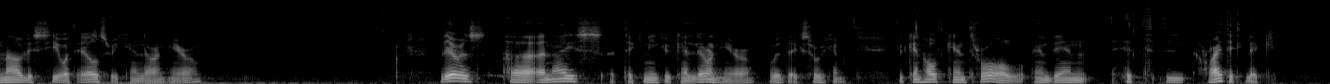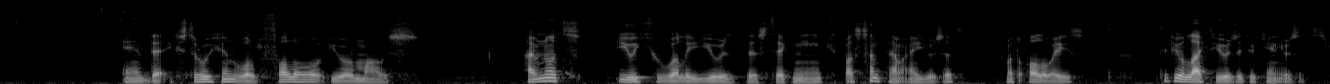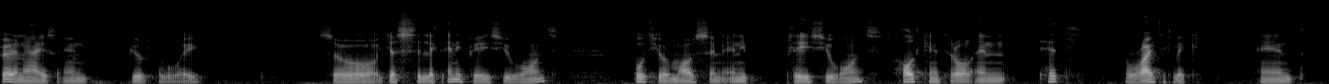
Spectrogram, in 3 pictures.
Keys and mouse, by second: 1.2 click, 1.8 middle click, 4.3 middle click, 5.3 middle click, 6.5-8.0 middle drag, 8.5 middle click, 9.0 shift+middle click, 9.5 middle click, 13.4 ctrl+right click, 14.3-14.9 ctrl+right drag, 15.5 ctrl+right click, 17.3 ctrl+right click, 17.9 ctrl+right click, 18.4 ctrl+right click, 19.7 ctrl+right click, 20.4 ctrl+right click, 21.7-23.6 middle drag, 24.4 click, 24.8-26.2 middle drag, 26.7 middle click, 28.3 click, 29.0 middle click, 30.3 middle click, 31.4 middle click, 32.6 shift+middle click, 33.2 middle click, 38.1 ctrl+right click.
